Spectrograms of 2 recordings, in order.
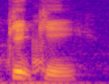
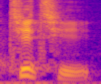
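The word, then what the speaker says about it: Qiqi: Aquí tenía a Kiki. Que recordemos, Kiki se pronuncia Chichi. Y yo nunca le pronuncio Chichi porque estoy acostumbrado a llamarla Kiki. A ver si se carga hoy.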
